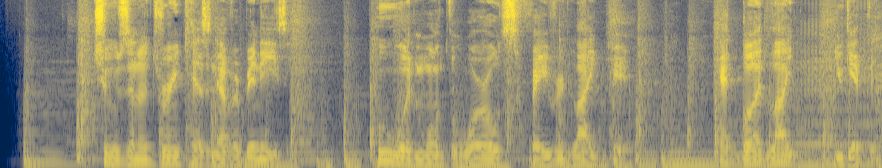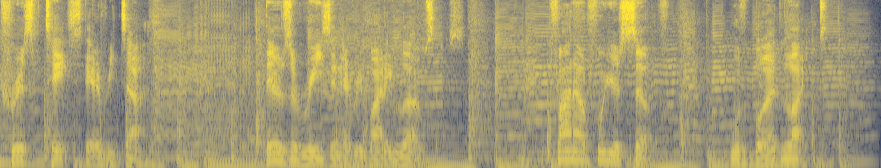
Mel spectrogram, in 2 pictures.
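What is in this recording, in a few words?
Bud light Voiceover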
